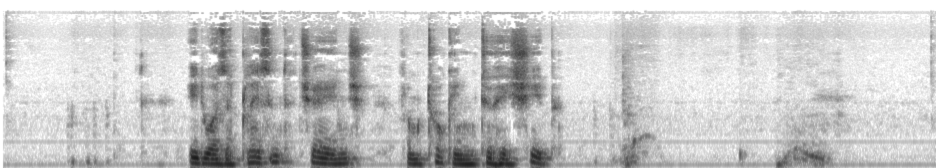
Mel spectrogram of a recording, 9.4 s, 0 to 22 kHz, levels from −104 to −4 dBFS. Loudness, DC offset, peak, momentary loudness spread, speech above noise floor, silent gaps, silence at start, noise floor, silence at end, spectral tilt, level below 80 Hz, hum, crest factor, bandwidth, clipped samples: -25 LUFS; under 0.1%; -8 dBFS; 23 LU; 44 dB; none; 0.7 s; -68 dBFS; 1.15 s; -4.5 dB/octave; -56 dBFS; none; 20 dB; 16.5 kHz; under 0.1%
